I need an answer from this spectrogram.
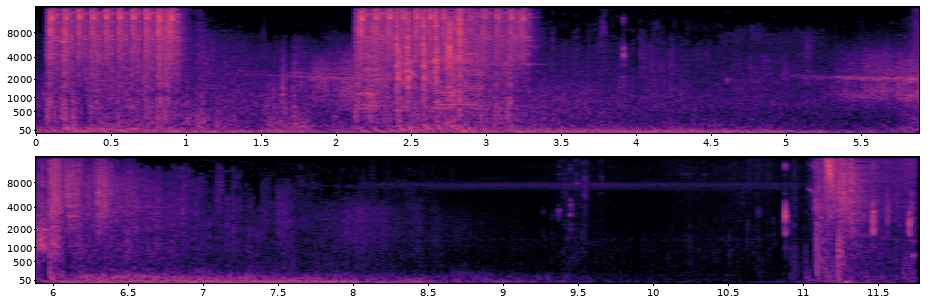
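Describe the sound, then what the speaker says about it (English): Artillery killstreak explosions in the video game Call of Duty Cold War: several loud, heavy blasts and rumbling booms in bursts, with crackling debris between impacts and a quieter lull before a final strike. "Artillery inbound."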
